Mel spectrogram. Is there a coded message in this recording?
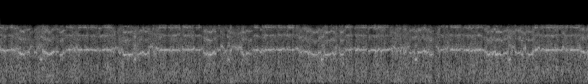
Yes: Emergency Alert System (SAME) tones (header bursts) from 1.1 to 5.4 s, heard as harsh buzzing bursts.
